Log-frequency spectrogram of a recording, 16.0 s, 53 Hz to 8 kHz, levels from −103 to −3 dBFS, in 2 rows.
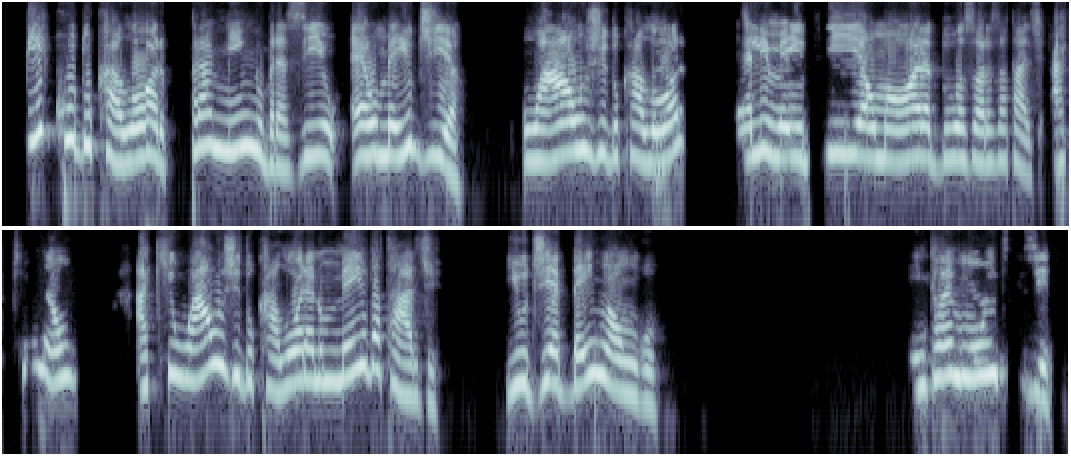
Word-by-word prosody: pico 375 0 +1
do 320 -2 0
calor 235 -1 +2
pra 315 +3 0
mim 300 0 +2
no 280 - +2
Brasil 215 +5 -2
é 250 +2 +3
o 265 - +3
meio 255 +4 +3
dia, 235 - -1 0.4
o 230 +1 0
auge 270 +3 +4
do 250 - -5
calor 240 -1 +1 0.5
é 235 - -3
ali 280 +3 +2
meio 245 -2 +2
dia, 270 -2 +1
13h, 240 +1 +2
14h. 230 -4 -4
Aqui 225 +10 -7
não, 290 -2 -1 0.4
aqui 230 +7 -3
o 295 -2 -1
auge 310 +1 +3
do 270 - -6
calor 240 +5 -1
é 275 - +2
no 270 - -1
meio 295 +8 +1
da 365 - +1
tarde 195 - -3 0.5
e 235 +4 -3
o 260 - +1
dia 255 +6 0
é - - -1
bem 245 +9 0
longo. 210 - 0 1.9
Então 240 +6 -2
é 310 - +3
muito 305 +1 +2
de 210 -6 -4
250 Hz, 160 wpm, -22 LUFS, 225-290 Hz, 1.9 s, auge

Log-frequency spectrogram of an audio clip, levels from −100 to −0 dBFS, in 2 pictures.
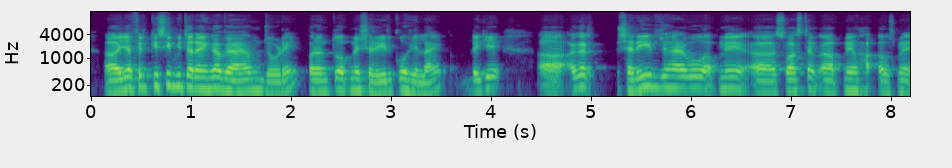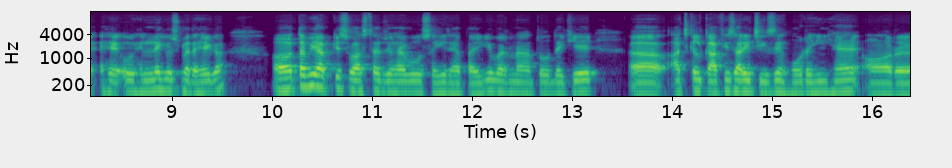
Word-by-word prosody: अ, 140 - +5
या 165 +5 +6
फिर 175 +2 -1
किसी 195 +2 +2
भी 195 - -1
तरह 165 -1 +7
का 165 - +5
व्यायाम 145 -1 +3
जोड़ें 130 +2 -2 0.2
परंतु 135 +2 +2
अपने 150 0 0
शरीर 130 -2 0
को 150 - +3
हिलाएँ। 125 +2 -2 0.3
देखिए 140 +4 0 0.5
अ, - - -1 0.3
अगर 190 0 +2 0.3
शरीर 165 +6 +3
जो 175 0 -3
है 170 0 +4
वो 170 0 -2
अपने 165 0 0
अ, 130 0 0
स्वास्थ्य 140 0 +1
अ, 140 - -2
अपने 135 +2 -1
ह - - -3
उसमें 135 +2 -4 0.2
ह 130 - +2 0.2
हिलने 135 +2 -1
के 145 - -5
उसमें 140 -1 -2
रहेगा, 135 +5 -1 0.5
और 150 +2 +5
तभी 190 +1 +6
आपकी 180 -1 +4
स्वास्थ्य 140 -3 0
जो 130 0 -5
है 130 0 0
वो 130 0 -5
सही 125 -1 -5
रह 120 -1 -4
पाएगी 115 +4 -4
वरना 125 -1 -4
तो 125 - -6
देखिए 125 +3 -2
अ, 140 - -10 0.4
आजकल 140 +1 -1
काफ़ी 130 +2 +3
सारी 140 -1 +3
चीज़ें 135 0 -3
हो 125 +1 -5
रही 130 0 -5
हैं 135 +3 -2
और 120 0 -2
140 Hz, 200 wpm, -24 LUFS, 130-150 Hz, 0.5 s, तरह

